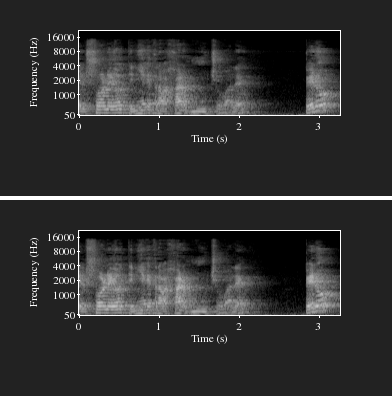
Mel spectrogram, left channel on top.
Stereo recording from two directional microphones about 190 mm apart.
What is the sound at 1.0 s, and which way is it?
Speech, centre (ahead or behind).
